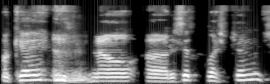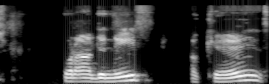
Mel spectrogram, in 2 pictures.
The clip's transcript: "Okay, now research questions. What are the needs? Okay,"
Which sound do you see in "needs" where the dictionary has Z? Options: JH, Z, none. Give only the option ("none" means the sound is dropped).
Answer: none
